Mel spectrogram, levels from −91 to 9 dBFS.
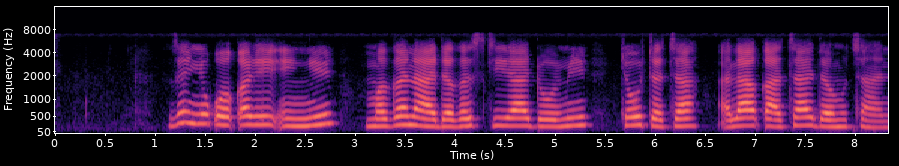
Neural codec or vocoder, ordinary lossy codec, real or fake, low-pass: none; none; real; 7.2 kHz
